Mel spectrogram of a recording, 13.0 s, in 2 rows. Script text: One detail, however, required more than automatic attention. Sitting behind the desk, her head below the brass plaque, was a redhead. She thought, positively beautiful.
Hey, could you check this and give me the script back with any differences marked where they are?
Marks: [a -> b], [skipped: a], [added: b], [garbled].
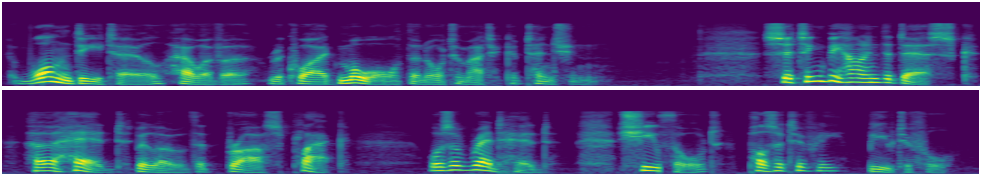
One detail, however, required more than automatic attention. Sitting behind the desk, her head below the brass plaque, was a redhead. She thought, positively beautiful.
